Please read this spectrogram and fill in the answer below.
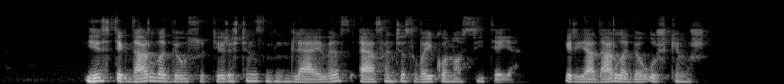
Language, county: Lithuanian, Utena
